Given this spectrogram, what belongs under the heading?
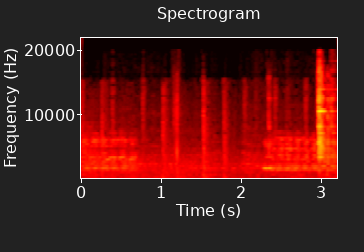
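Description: A horse neighs in a fantasy roleplay setting, a close whinny with rattling breaths and a few hoof clip-clops, brief knocks punctuating the sound.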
